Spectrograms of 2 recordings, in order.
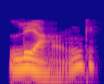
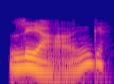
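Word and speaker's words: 两: shall say - as Liang and not as are as we learned before - translates to Liang which is pronounced using a falling rising tone here's an interesting tip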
